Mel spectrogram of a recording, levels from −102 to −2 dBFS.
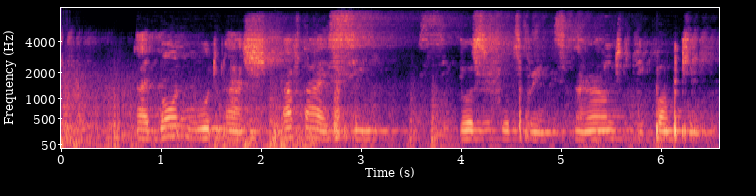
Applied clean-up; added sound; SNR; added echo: none; Thunder; 11 dB; reverberation time 1.2 s.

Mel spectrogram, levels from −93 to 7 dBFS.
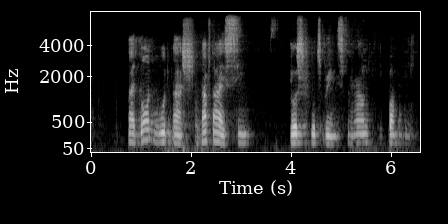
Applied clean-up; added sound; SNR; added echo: neural mask model DeepFilterNet 3.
